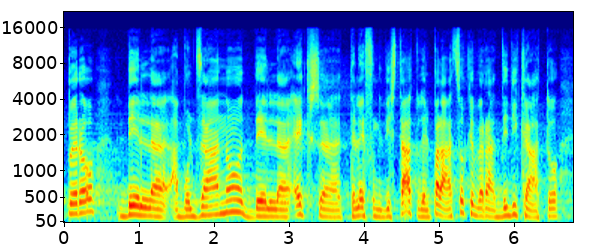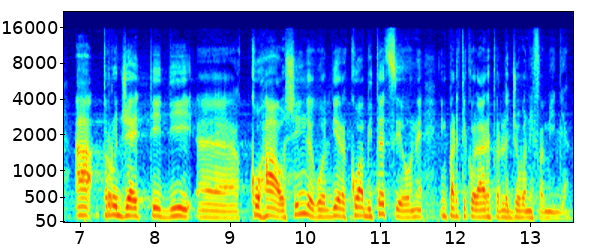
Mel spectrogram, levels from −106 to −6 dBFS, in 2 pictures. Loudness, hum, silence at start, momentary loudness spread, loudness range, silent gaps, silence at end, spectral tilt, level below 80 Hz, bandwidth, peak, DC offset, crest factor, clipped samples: -28 LUFS; none; 0 s; 8 LU; 3 LU; none; 0 s; -6.5 dB/octave; -64 dBFS; 16 kHz; -10 dBFS; under 0.1%; 18 dB; under 0.1%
